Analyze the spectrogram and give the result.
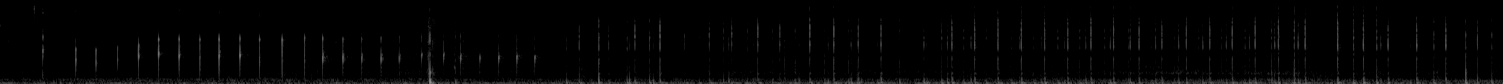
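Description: A small, flat, black cardboard magnetic eyeshadow palette, hollow, thin and light, is held up by hand, opened to show four round pans (navy, purple, blue and green), and scratched with painted fingernails near the microphone. A quiet, rapid run of dry, crisp scratches and clicks continues throughout, each tick dying away almost instantly.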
